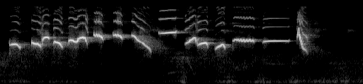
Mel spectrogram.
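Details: Oriental magpie-robin (kacer) masteran song used to train and provoke other birds to answer: a rapid run of bright whistled notes, rising and falling, ending in level pure whistles and a sharp harsh note, no other sounds.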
